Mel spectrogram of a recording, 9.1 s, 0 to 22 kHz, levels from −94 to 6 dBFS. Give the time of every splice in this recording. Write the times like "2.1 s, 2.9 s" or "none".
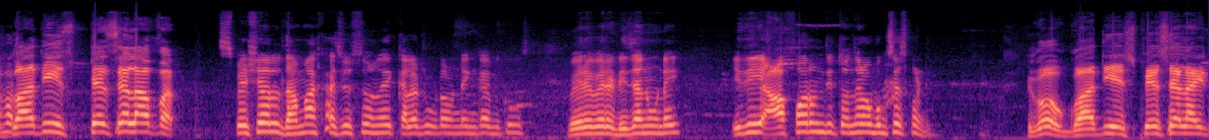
none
